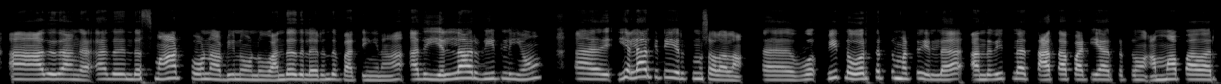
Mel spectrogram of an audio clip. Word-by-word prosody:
அ - - +4 0.2
அதுதாங்க. 240 -2 +1 0.2
அது 245 0 -1
இந்த 235 0 -1
ஸ்மார்ட் 275 +3 +3
ஃபோன் 250 -1 -1
அப்பிடின்னு 225 +1 -2
ஒன்னு 210 0 -3
வந்ததுலேருந்து 230 +1 +1
பார்த்தீங்கன்னா, 195 0 -4 0.3
அது 245 +1 -2 0.2
எல்லார் 285 +3 +4
வீட்லயும் 255 -1 -3 0.4
அ - - 0 0.5
எல்லார்கிட்டேயும் 325 -2 +2
இருக்குன்னு 265 -1 -4
சொல்லலாம். 205 -5 0 0.4
அ - - -1 0.2
ஒ - - +1 0.2
வீட்ல 300 -3 0
ஒருத்தர்ட்ட 285 +2 0
மட்டும் 260 -1 -2
இல்ல, 220 0 -2 0.4
அந்த 225 - -2
வீட்ல 265 0 -1 0.2
தாத்தா, 225 +2 +4
பாட்டியா 225 0 +1
இருக்கட்டும். 215 -1 -7
அம்மா, 240 +3 +3
அப்பாவா 230 -2 +3
240 Hz, 145 wpm, -24 LUFS, 220-270 Hz, 0.5 s, அ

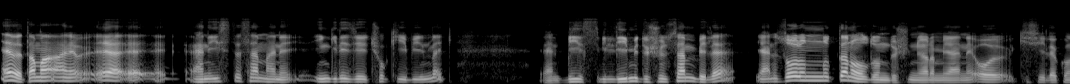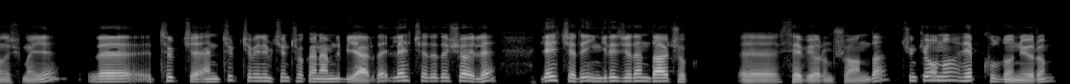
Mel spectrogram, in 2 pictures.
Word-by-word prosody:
Evet 185 -3 +7
ama 170 +2 +8
hani, 165 -1 +5
eee, 260 - -5
eee, 485 - +5
eee, - - -8 0.2
hani 120 +2 +1
istesem 150 +1 -3
hani 115 -3 0 0.2
İngilizceyi 130 -3 -1
çok 130 0 -9
iyi 115 -2 -3
bilmek, 120 +7 -4 0.9
yani 85 +2 -7
bils 125 -2 -1
bildiğimi 125 +5 +2
düşünsem 135 +5 +1
bile 120 +3 +2 0.2
yani 125 +2 0
zorunluluktan 180 +2 +5
olduğunu 110 -7 +3
düşünüyorum, 100 +1 -2
yani 100 +1 -1
o 110 -2 0
kişiyle 105 -1 -6
konuşmayı 105 - -5 0.3
ve 135 +2 +2 0.3
Türkçe, 150 -7 -3
hani 130 0 -3
Türkçe 195 -4 -8
benim 160 -1 -2
için 165 +2 -6
çok 150 -2 -9
önemli 135 -1 -1
bir 120 - -1
yerde. 100 - 0
Lehçede 170 -2 -2
de 165 - -1
şöyle, 145 - 0 0.5
Lehçede 165 -3 +2
İngilizceden 160 0 -1
daha, 155 0 +7
eee, - - 0
çok 120 -4 -8 0.8
seviyorum 100 -3 -3
şu 100 - -6
anda. 95 - -4
Çünkü 175 +1 -5
onu 185 -1 -1
hep 180 +1 0
kullanıyorum. 100 - -3
135 Hz, 145 wpm, -24 LUFS, 110-160 Hz, 0.9 s, ama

